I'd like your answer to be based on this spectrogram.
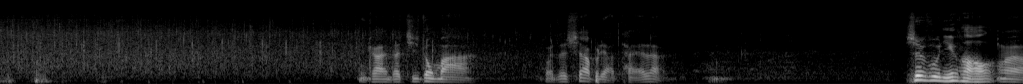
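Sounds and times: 
audience applause: 0.0s - 6.6s, 7.2s - 8.6s
speech: 3.6s - 4.8s, 5.4s - 6.7s, 9.1s - 10.2s.

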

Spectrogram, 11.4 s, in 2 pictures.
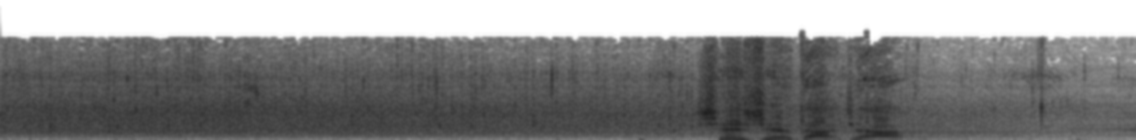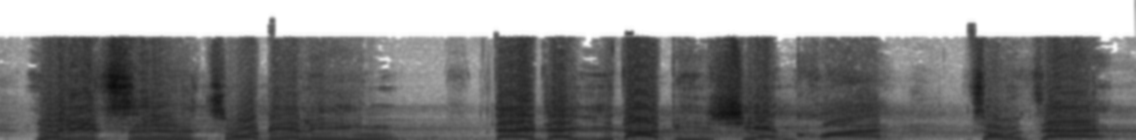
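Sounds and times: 
audience applause: 0.0s - 5.1s
speech: 3.5s - 4.6s, 5.8s - 11.3s.

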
